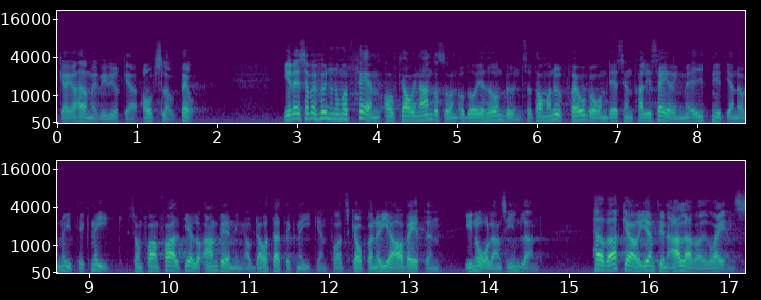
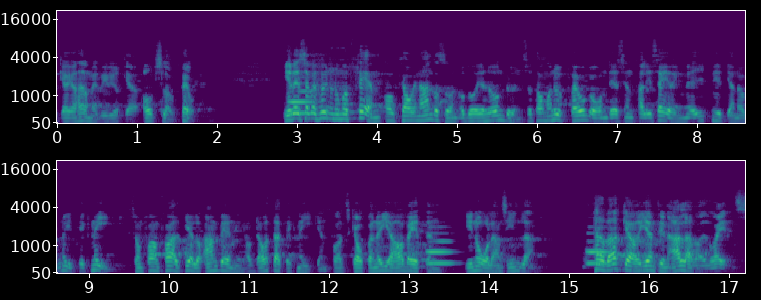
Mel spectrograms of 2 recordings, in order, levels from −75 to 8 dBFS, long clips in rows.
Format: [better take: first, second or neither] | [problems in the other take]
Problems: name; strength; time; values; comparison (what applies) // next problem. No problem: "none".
first | noise reduction (classical method WPE with log-MMSE)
